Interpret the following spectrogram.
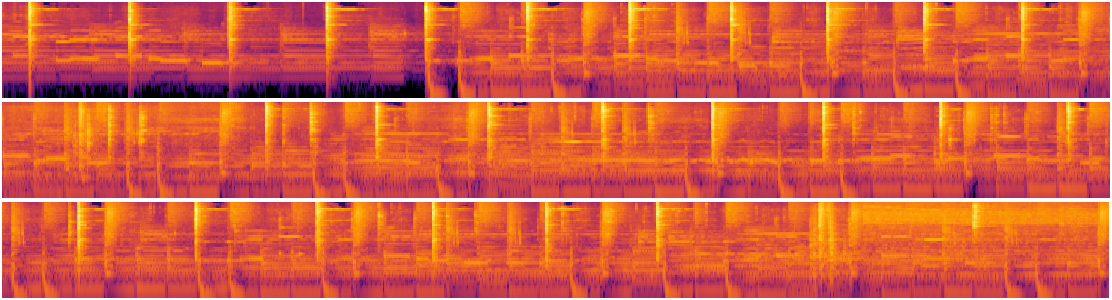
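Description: Repeated hammer blows on hot steel against an anvil, with sharp metallic clinks, as a knife tang is drawn out. Background music plays underneath.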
